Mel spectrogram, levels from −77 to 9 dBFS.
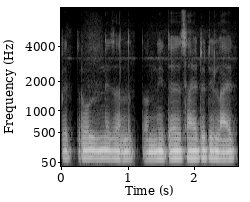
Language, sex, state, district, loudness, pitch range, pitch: Chakma, male, Tripura, Unakoti, -15 LUFS, 95-100 Hz, 95 Hz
